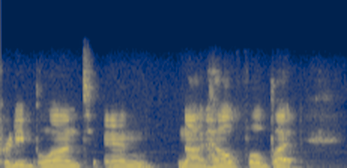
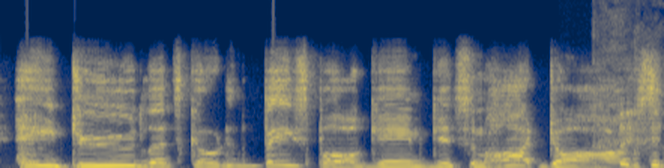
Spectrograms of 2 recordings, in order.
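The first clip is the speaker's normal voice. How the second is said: high, loud exaggerated American dude voice, slowing on hot dogs; hammed-up American accent, Aussie doing a Yank; mock American accent; 8 semitones higher, 4 dB louder, slower than usual. Australian tour manager mocking Americans in a loud American accent. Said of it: "he would do an American accent".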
